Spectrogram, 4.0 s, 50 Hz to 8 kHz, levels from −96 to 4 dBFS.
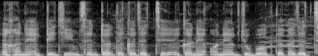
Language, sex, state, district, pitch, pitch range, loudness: Bengali, female, Assam, Hailakandi, 240 Hz, 235-245 Hz, -16 LUFS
